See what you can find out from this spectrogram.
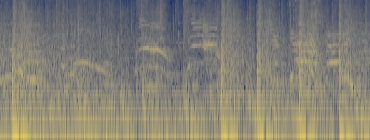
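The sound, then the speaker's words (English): Gunfire erupts in a shootout around a van, with many sharp, loud shots in rapid, irregular succession and voices mixed in throughout. “A balaclava-wearing Korean gets into the driver's seat of the van, but Ted shoots him point-blank in the head. Carol shoots a Korean on the van roof.”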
